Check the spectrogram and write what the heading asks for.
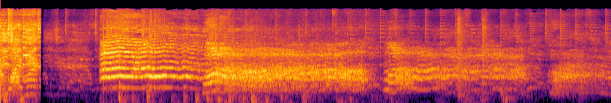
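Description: A young person's long, high-pitched shriek with a wavering pitch starting about a second in, followed by rougher, noisier screaming that comes and goes and fades near the end.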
